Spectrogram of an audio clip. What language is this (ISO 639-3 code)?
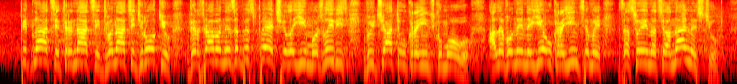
ukr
